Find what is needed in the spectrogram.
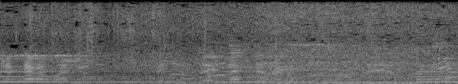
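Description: Voices of several people talking at once, over a few long, steady held tones.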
